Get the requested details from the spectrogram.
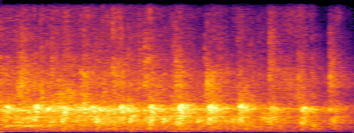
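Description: Steady audience applause congratulating someone on getting a master's degree, a dense crackle of many hands clapping at an even level before tapering slightly at the end. No one speaks over it.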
